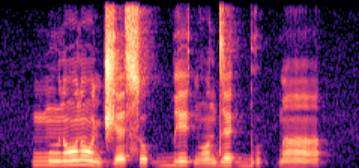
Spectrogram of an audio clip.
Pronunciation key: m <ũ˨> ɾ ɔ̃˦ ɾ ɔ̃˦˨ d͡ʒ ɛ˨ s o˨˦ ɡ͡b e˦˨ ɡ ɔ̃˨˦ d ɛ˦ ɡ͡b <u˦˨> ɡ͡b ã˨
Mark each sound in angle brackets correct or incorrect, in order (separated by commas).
incorrect, incorrect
